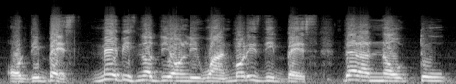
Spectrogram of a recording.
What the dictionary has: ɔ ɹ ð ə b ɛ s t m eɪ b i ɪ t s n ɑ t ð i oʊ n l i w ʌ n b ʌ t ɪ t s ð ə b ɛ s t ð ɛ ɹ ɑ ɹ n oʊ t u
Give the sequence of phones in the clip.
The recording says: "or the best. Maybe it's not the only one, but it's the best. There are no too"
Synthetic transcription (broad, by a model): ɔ ɹ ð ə b ɛ s t m eɪ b i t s n ɑ t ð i oʊ n l i w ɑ n b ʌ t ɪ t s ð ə b ɛ s t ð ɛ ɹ ɑ ɹ n oʊ t u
